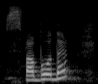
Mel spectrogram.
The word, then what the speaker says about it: свобода: Свобода.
